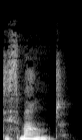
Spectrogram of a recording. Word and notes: dismount: British English

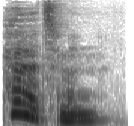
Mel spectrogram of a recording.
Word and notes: herdsman: British English

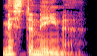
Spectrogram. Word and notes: misdemeanour: British English

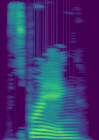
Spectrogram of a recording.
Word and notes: spraying: British English

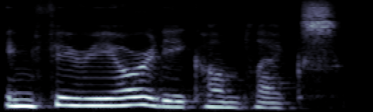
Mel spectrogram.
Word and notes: inferiority complex: American English

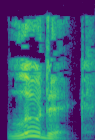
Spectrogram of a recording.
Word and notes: ludic: British English

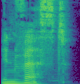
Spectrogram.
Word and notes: invest: British English

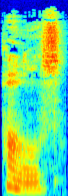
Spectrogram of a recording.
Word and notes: hols: British English

